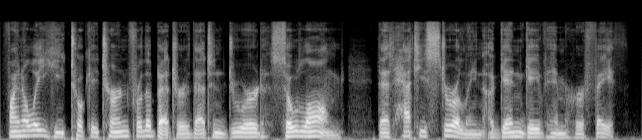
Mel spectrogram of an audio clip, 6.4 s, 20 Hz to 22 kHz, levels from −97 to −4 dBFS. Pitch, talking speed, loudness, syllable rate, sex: 115 Hz, 185 wpm, -19 LUFS, 4.8 syllables/s, male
